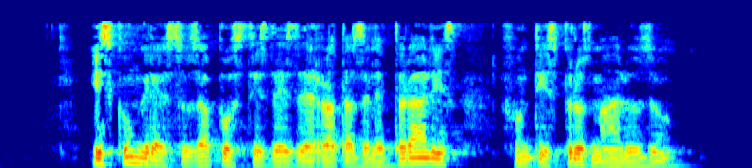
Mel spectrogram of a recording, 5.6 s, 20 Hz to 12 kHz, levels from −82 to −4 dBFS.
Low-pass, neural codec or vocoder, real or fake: 7.2 kHz; none; real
